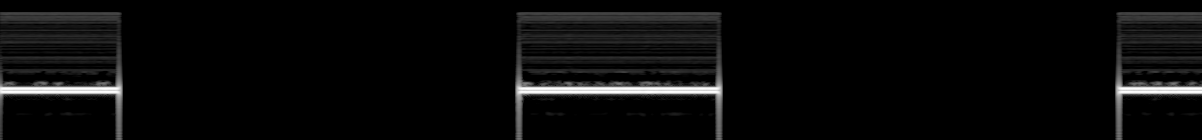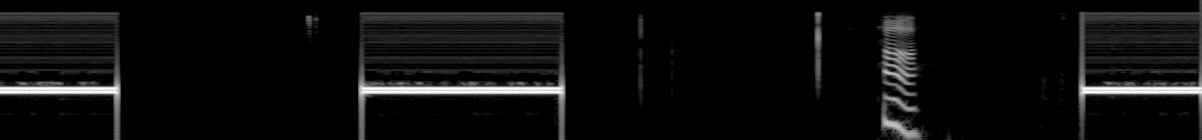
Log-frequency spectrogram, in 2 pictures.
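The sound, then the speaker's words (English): Telephone line tones while a call is being dialed: a steady low electronic tone sounds in repeated two-second bursts with silent gaps between them, followed by a few faint clicks and a brief warbling chirp before the tone returns. “So let's give him a dial.”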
